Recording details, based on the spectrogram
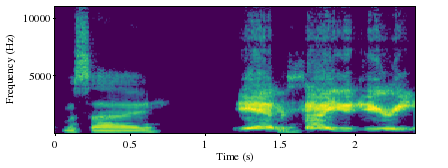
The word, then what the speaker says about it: Masai Ujiri: Masai Ujiri, did I say that right? – Masai Ujiri.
